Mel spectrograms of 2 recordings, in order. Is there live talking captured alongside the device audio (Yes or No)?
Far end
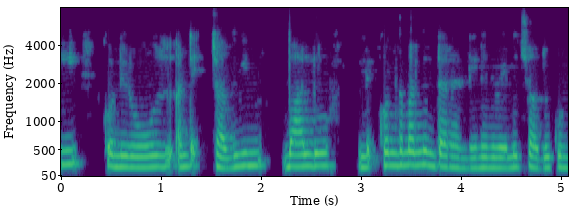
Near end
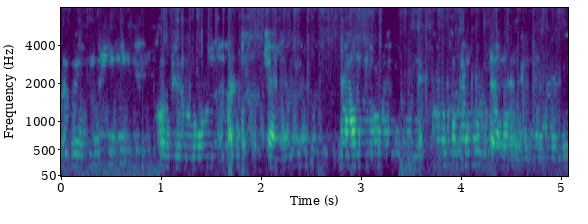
No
